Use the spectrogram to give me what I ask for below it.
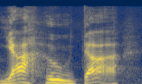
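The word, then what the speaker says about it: Yehudah: yah who da okay it sounds like the word yahoo ah doesn't it but yahoo da is different in an important way it has a dalet a d between the ooh and the ah that's why we can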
